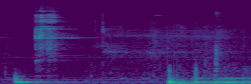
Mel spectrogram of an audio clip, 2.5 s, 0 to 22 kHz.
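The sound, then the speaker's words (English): Glasses of 100-proof, 5-year-aged bourbon clink together in a quick toast, a bright high ring that fades, followed by low knocks and handling noise. “Let's go ahead. Cheers it up, guys. Cheers. Cheers.”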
